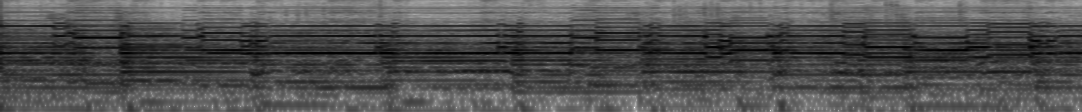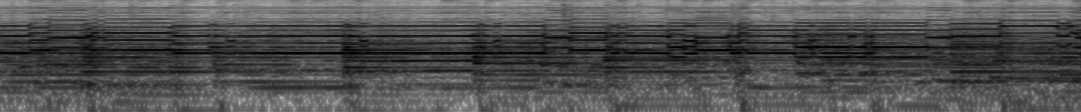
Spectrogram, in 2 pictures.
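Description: Highland bagpipe playing a quick dance tune, the melody stepping from note to note over a steady drone.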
